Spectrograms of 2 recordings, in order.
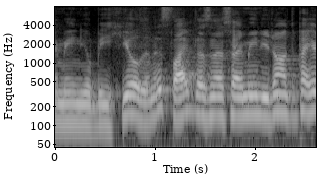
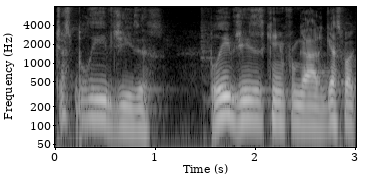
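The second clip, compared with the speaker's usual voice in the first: ordinary talk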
